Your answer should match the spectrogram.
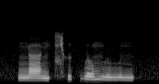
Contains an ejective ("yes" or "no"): no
